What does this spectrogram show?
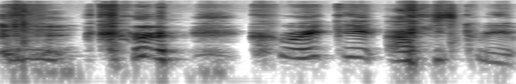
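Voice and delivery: words spoken through laughter, high and very slow. Reading out a food name, apologizing to folks: laughing while talking. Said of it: "I'm sorry for laughing".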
